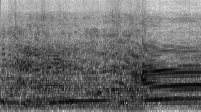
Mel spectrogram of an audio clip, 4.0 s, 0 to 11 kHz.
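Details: A cross-breed bull calf of about four months at Ranigonj cattle market, Dinajpur, Bangladesh, 28 November 2024. Long, steady, tonal moos, one sliding slightly upward, are heard against a busy market hum of voices.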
